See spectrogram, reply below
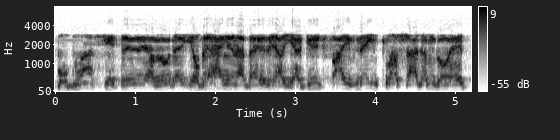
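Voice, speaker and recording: A man's voice: mid-range voice, steady tone, moderate pace, dry recording. A Scottish man running an amateur radio net with casual, matey banter over a radio transmission. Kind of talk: casual ham radio chat. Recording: tinny narrowband radio with background chatter.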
